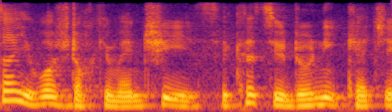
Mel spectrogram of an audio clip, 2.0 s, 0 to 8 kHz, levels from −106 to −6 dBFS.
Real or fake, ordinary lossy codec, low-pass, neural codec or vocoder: real; none; 7.2 kHz; none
